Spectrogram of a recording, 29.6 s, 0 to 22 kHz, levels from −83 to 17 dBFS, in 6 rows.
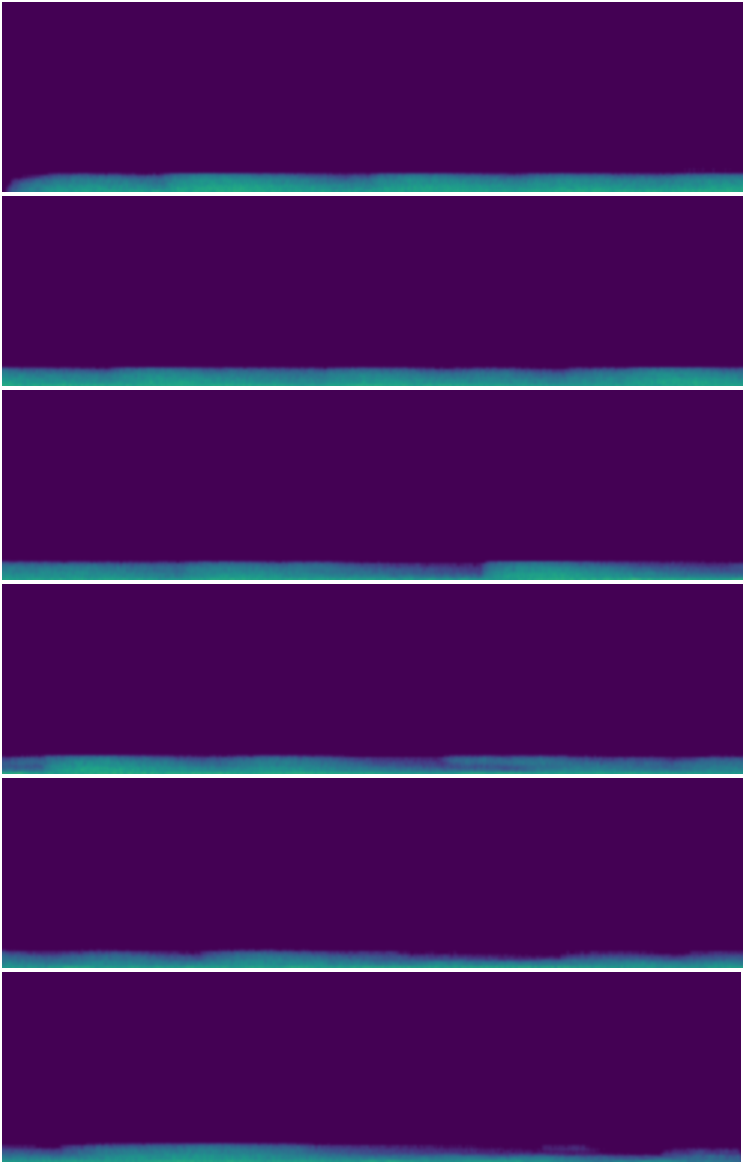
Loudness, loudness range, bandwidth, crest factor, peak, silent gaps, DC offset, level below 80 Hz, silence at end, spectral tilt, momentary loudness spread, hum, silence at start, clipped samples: -27 LUFS; 4 LU; 2.2 kHz; 14 dB; -10 dBFS; none; under 0.1%; -26 dBFS; 0.05 s; -6.5 dB/octave; 8 LU; none; 0.1 s; under 0.1%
